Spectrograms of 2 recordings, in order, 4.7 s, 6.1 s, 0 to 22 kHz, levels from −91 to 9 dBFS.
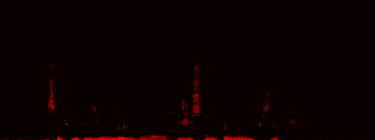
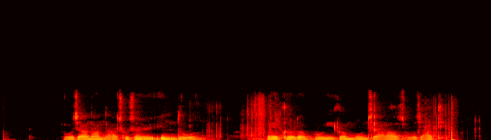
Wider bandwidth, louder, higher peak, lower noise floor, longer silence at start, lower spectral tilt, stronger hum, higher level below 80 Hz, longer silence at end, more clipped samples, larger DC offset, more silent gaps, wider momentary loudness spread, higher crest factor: first, 13.5 kHz vs 8 kHz; second, -65 LUFS vs -35 LUFS; second, -50 dBFS vs -18 dBFS; first, under -90 dBFS vs -78 dBFS; second, 0.05 s vs 0.8 s; second, -6 dB/octave vs -7.5 dB/octave; neither; second, -86 dBFS vs -60 dBFS; first, 0.95 s vs 0.45 s; neither; neither; neither; second, 6 LU vs 13 LU; about the same, 16 dB vs 18 dB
